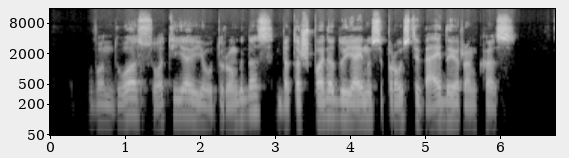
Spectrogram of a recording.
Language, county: Lithuanian, Vilnius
